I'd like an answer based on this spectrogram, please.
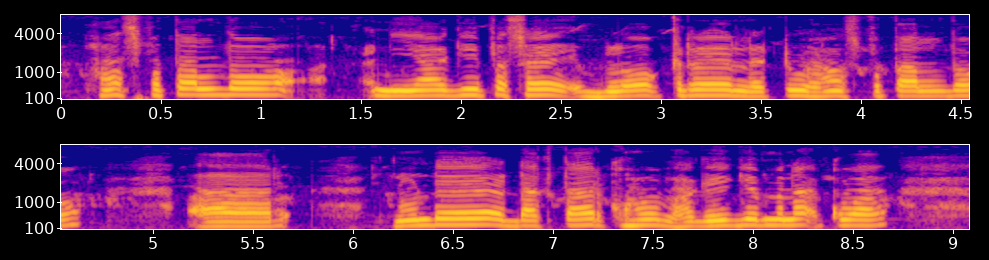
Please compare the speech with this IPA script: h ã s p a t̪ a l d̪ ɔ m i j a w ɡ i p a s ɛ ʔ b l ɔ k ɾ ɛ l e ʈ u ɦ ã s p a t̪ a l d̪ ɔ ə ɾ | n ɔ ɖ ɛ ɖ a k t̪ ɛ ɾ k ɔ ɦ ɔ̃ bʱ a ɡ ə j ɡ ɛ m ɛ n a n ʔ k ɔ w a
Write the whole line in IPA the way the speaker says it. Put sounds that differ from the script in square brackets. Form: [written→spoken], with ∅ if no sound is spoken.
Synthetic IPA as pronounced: h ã s p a t̪ a l d̪ ɔ [m→n] i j a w ɡ i p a s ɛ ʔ b l ɔ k ɾ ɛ l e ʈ u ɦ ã s p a t̪ a l d̪ ɔ [ə→a] ɾ | n ɔ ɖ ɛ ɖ a k t̪ [ɛ→a] ɾ k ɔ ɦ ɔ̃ bʱ a ɡ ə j ɡ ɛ m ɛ n a [n→∅] ʔ k ɔ w a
